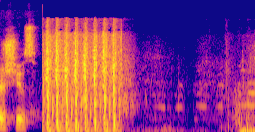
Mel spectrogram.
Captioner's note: Russians shouting "Go, go!"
